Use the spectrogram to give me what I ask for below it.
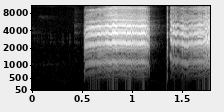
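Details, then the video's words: Parrot giving two long, harsh, grating screeches, the first lasting under a second, the second following after a brief gap. "Parrot Chirping Sounds | Natural Parrot Sounds | Parrot Calling Sounds"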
